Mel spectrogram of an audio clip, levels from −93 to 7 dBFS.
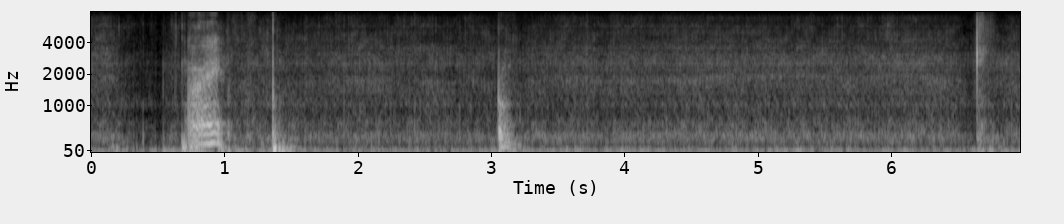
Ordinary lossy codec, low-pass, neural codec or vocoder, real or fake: none; none; codec, 16 kHz, 4.8 kbps, FACodec; fake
